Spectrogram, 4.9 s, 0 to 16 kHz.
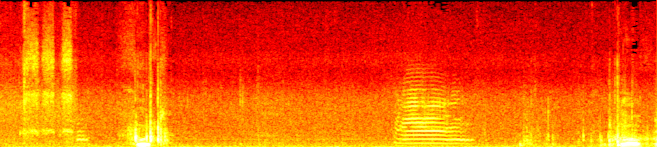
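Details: Indoors at 5 a.m., a cat asking for food gives one steady, tonal meow in the middle, while a person speaks in short bursts before and after it.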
